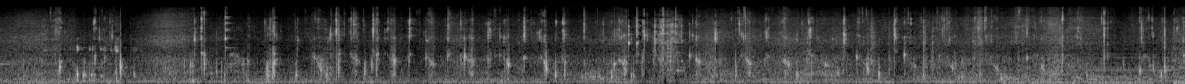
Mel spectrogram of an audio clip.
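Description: A person eating close to the microphone: wet chewing and lip smacks, an uneven run of small clicks.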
